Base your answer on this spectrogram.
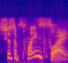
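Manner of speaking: angry hostile edge. Answering someone frightened by his travel plans, in a hostile tone. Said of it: "there was a hostility to your voice".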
